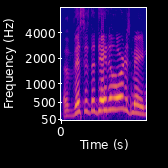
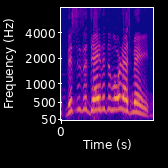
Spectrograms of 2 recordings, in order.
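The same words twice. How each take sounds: First: Louder, higher call to the congregation; greeting call. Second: Higher, louder call for more energy; bigger greeting call. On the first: Preacher leads church greeting, louder and higher. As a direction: call it out for a response. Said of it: "churches where they greet you and say". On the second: Preacher repeats greeting after lame response, louder. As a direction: push it out with more spirit. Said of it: "you're pretty lame at this". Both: Shown as a demonstration.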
